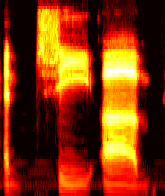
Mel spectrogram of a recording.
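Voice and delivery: ordinary delivery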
